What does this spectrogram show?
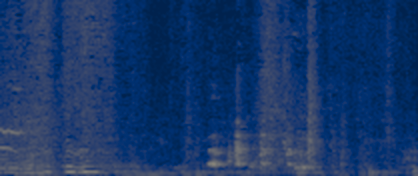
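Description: An Alaskan Malamute gives short, wavering, talkative woo-like calls in greeting, with a person speaking nearby.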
